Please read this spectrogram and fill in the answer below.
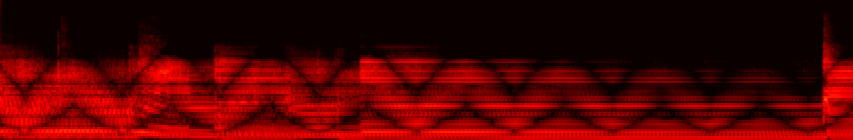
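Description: Electric guitar, a Fender Telecaster, played through a Roland Micro Cube GX practice amp on its Brit Combo amp model with the phaser effect. Chords are strummed and change about a second in, then one chord is held and rings on while the phaser sweeps through it.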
